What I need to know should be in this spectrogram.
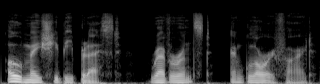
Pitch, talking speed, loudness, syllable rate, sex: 90 Hz, 150 wpm, -20 LUFS, 4.9 syllables/s, male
